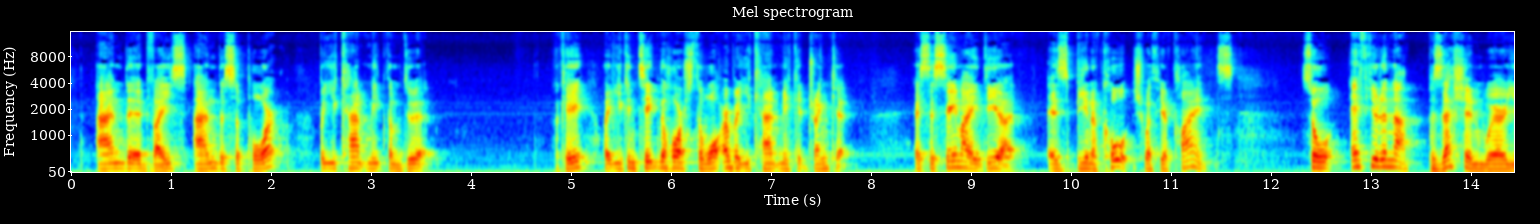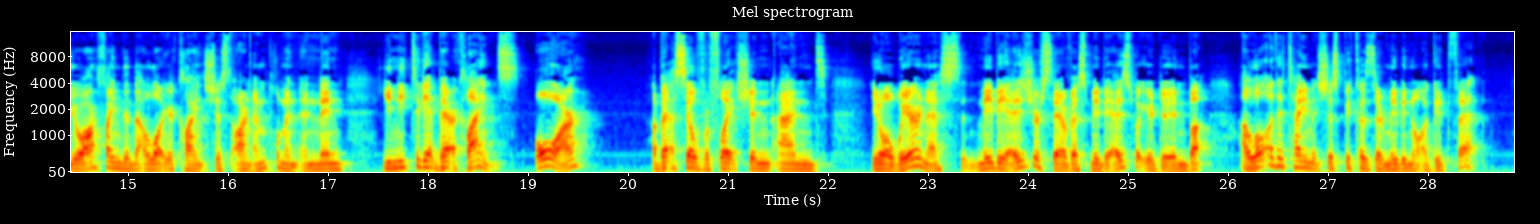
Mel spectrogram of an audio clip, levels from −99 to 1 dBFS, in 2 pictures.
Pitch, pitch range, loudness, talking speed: 130 Hz, 125-145 Hz, -18 LUFS, 210 wpm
